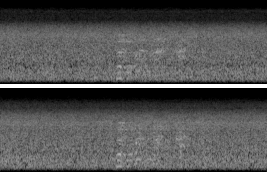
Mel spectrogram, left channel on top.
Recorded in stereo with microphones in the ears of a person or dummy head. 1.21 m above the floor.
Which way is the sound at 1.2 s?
5° right (ahead or behind).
